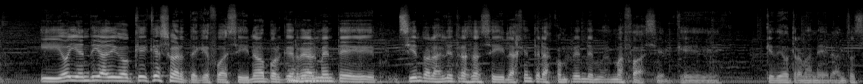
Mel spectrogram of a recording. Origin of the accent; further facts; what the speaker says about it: Buenos Aires, Argentina; yo me crié en Barracas, yo me crié en un barrio de tango.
